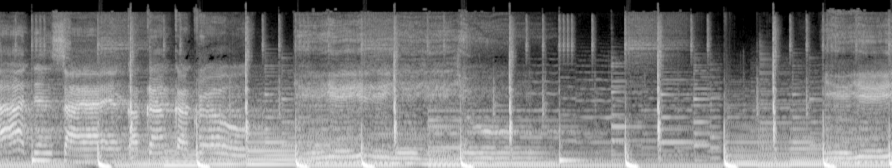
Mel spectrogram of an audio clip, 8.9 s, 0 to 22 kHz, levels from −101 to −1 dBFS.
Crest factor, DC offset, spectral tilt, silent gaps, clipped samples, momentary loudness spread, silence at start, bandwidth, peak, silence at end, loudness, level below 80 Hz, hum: 10 dB; under 0.1%; -6 dB/octave; none; 0.3%; 7 LU; 0 s; 17 kHz; 0 dBFS; 0 s; -12 LUFS; -16 dBFS; none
